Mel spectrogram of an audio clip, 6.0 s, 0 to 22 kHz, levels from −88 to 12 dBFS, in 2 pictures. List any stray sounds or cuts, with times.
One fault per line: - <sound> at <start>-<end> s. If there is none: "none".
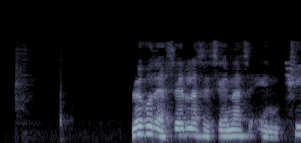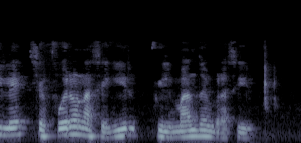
- thud at 0.6-0.8 s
